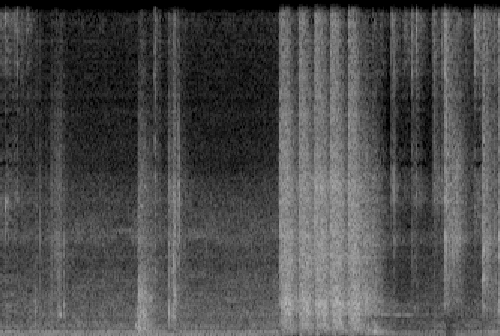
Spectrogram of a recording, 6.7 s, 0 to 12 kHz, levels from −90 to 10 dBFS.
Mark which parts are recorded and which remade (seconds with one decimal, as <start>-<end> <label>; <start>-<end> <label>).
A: 0.0-6.7 remade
